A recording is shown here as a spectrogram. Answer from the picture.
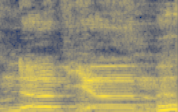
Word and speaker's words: Novium: C'est pas le, je t'ai déjà dit que ça se prononce Novium. Oui, mais en latin le U ça se dit ou parce C'est que...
